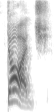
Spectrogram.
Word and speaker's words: dodge: Dodge. Okay, D and G are together, so we get rid of dodge. So again, if you see D and G, don't pronounce the D.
